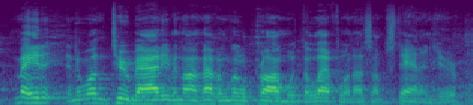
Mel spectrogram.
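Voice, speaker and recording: A man with an American accent and medium pitch talks at a very fast pace with lively intonation, amid noticeable background noise and audible room echo. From northern New Jersey, US. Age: 70s. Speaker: hall of fame inductee, former athlete. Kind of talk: acceptance speech. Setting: banquet hall with audience.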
